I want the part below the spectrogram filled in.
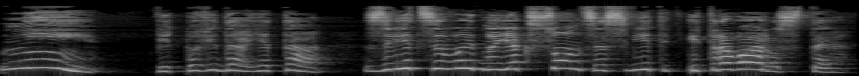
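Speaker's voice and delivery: put-on older sister calmly reporting. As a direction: answer simply from the tower.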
